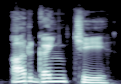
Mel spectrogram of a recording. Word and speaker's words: арганчи: Примеры: арганчи, гармонист. Здесь н перед ч становится полатальном.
